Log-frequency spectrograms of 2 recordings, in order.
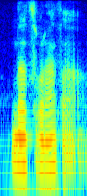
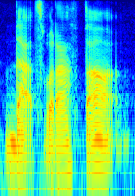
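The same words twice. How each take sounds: First: Said in the usual way. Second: Slow, low and pointed; That's what I thought dragged out, low and loud; I-told-you-so drawl; smug. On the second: Retold or imitated. Smug reply to recommended friends.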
